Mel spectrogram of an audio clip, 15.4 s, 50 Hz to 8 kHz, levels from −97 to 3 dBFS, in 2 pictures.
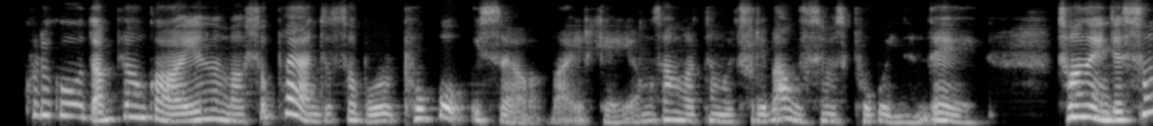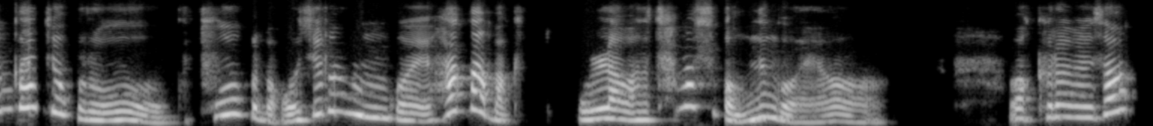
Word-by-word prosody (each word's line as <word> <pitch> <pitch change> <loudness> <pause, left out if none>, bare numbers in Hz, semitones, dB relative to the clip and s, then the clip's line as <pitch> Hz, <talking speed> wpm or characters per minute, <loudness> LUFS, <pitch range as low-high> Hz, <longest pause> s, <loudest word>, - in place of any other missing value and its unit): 그리고 300 -2 -4
남편과 220 +1 -1
아이는 195 +5 -1
막 165 -1 -6
소파에 345 - -1
앉아서 170 +3 -3
뭘 165 0 -4
보고 230 - 0
있어요. - - -7
막 - - -10
이렇게 140 -3 -12
영상 190 +5 -5
같은 170 0 -7
걸 155 -1 -5
2 170 - -8
이 - - -2
막 235 +5 -1
웃으면서 170 0 -8
보고 165 +1 -5
있는데 140 0 -5 0.5
저는 270 -1 +4
인제 195 0 +3
순간적으로 200 - +2
그 - - -26
부엌을 315 -3 +2
막 160 -2 -3
어질러 195 - +2
놓은 285 -10 +2
거에 180 -4 +1
화가 385 - +7
막 - - -1 0.4
올라와서 200 -2 +4
참을 - - +1
수가 345 - 0
없는 215 +11 +1
거예요. 145 -2 -4 0.8
막 230 -1 -2
그러면서 270 - +3
200 Hz, 330 characters per minute, -23 LUFS, 165-275 Hz, 0.8 s, 화가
